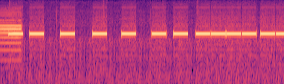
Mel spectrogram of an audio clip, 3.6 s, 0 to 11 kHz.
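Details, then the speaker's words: Light training aircraft in a power-off stall practice, nose held on the horizon with increasing back pressure: high shrill stall warning horn pulses about 2.5 times a second, then holds steady before the aerodynamic stall. "You're Gonna Keep adding back pressure there's the stall warning if you ever heard that you'd recovered there"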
